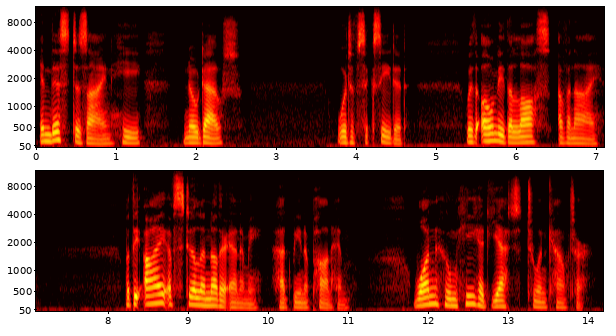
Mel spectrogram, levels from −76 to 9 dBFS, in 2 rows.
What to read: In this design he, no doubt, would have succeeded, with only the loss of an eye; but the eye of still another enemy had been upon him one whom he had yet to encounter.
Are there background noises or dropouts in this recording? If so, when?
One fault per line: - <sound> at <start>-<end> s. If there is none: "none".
none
